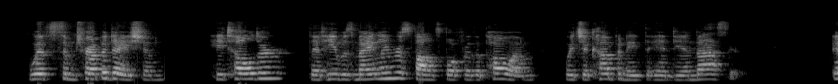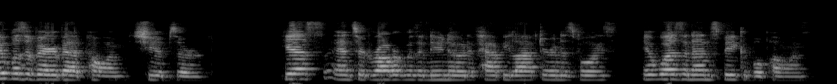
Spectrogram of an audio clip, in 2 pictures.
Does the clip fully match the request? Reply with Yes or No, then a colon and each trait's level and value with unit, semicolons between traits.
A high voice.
Yes: high, 220 Hz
